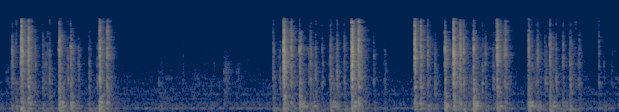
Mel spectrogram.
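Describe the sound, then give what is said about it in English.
Rapid computer keyboard typing of a quick message in uneven bursts of clicking keys, with short pauses between flurries and a faint low hum underneath. “So I'm just typing at her a little bit.”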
